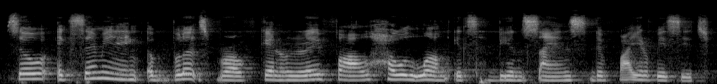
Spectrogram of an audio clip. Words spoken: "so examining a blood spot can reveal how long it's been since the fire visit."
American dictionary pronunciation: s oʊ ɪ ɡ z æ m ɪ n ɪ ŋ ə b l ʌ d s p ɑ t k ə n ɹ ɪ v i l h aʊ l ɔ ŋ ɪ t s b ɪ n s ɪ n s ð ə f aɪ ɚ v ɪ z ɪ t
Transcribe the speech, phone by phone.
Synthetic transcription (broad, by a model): s oʊ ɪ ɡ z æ m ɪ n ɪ ŋ ə b l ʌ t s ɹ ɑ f k ə n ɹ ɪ f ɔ l h aʊ l ɔ ŋ ɪ t s b ɪ n s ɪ n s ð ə f aɪ ɚ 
